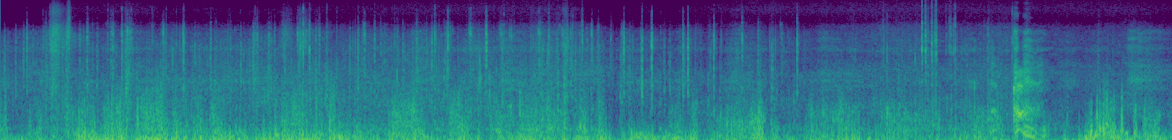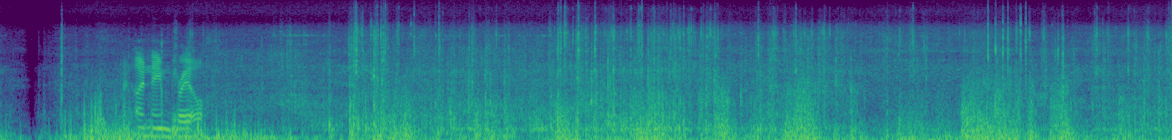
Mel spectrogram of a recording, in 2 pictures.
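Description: Wind rushes loudly past a bicycle rider outdoors.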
